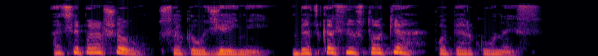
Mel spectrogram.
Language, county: Lithuanian, Kaunas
